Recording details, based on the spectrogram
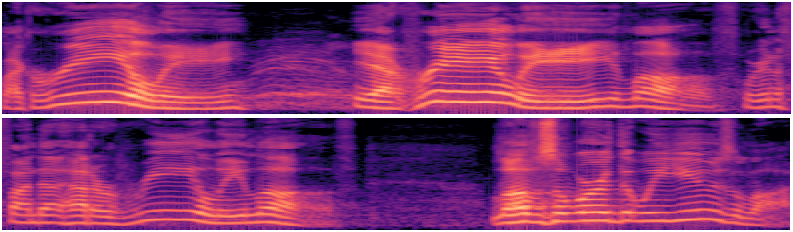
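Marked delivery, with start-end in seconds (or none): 0.1-1.2 lightly mocking, slightly sarcastic tone. Speaker showing the audience how to say the word: a little sarcastic. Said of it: "you got to say it like that, a little sarcastic".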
